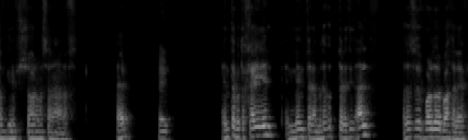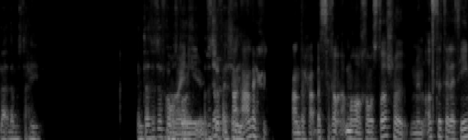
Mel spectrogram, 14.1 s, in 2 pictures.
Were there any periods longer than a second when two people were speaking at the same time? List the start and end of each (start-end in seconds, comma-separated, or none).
9.5-10.8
